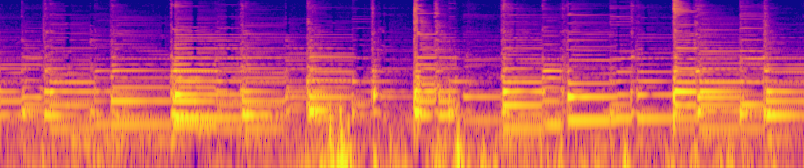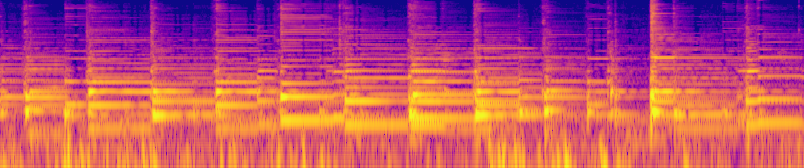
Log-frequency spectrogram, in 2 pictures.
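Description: Banjo played solo, a steady run of plucked notes and chords with a regular picking rhythm, with no singing yet.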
